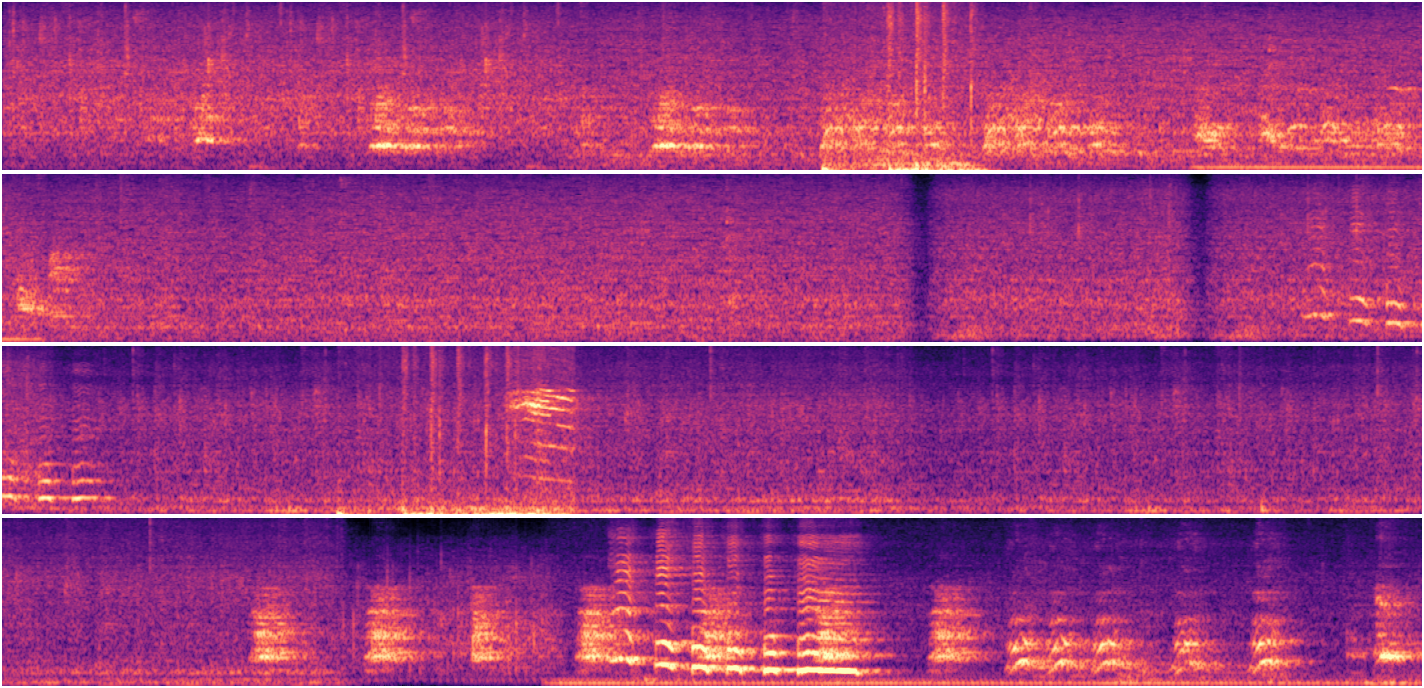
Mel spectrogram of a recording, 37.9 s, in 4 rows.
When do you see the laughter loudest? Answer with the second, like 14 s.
34 s.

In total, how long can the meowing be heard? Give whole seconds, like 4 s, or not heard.
3 s.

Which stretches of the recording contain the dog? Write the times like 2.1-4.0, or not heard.
0.9-10.1, 30.1-37.8.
